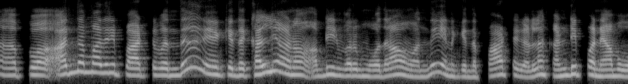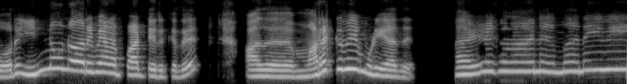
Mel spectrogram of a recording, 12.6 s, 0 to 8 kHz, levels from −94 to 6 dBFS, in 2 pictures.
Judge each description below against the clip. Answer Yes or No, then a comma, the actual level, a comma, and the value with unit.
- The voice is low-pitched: No, high, 230 Hz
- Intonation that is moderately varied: No, wide, 8.1 semitones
